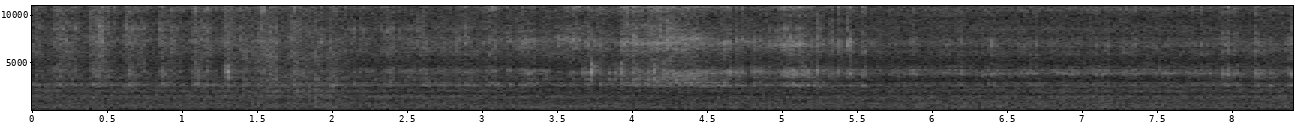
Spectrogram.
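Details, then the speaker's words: Creality CR-10S 3D printer's small cooling fan gives a steady hissing whir with a faint buzzy rattle throughout. A noisy cooling fan. "it's still making weird noises let me check this"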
